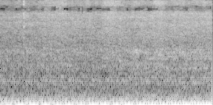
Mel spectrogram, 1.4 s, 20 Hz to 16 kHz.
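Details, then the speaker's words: 1,000hp supercharged, 6-speed-swapped Driftcat after a brake booster swap: a steady deep engine rumble with no more hissing by the pedals. No abnormal supercharger bearing noise from this side of the motor, though there is a small knock the owner guesses is coupler bushings from the snout. "yeah so from this side of the motor when it's running can't hear anything crazy at the supercharger bearings or anything going bad"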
